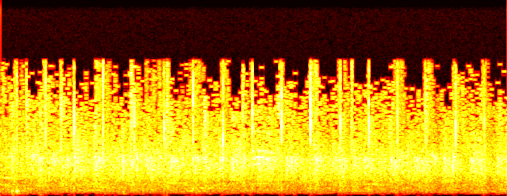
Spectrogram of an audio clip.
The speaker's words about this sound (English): Praise the Lord. Let's give the Lord a hand clap of praise again as we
